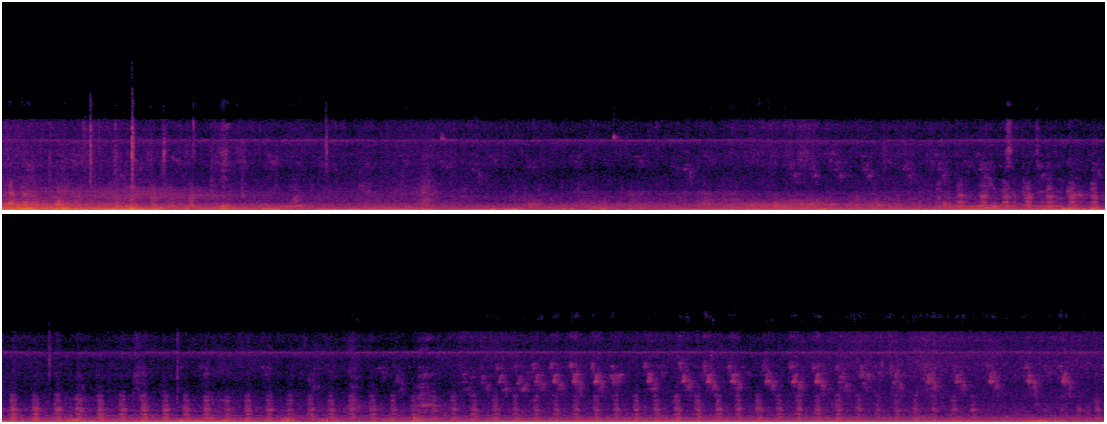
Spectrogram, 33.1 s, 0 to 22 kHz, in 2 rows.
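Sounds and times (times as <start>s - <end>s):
dog panting rapidly: 12.8s - 33.0s.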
